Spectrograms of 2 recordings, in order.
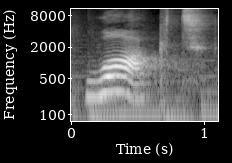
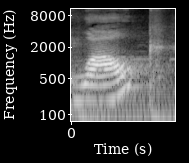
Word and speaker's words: walk: Talk talked talked e atenção também para Walk e Talk que não vai ser Walk e nem Talk a gente não vai pronunciar esse a como a e o a e o l vão ter essa combinação do a e o l vão ter um som de o Então vai ser Talk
